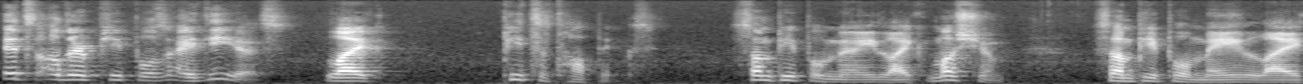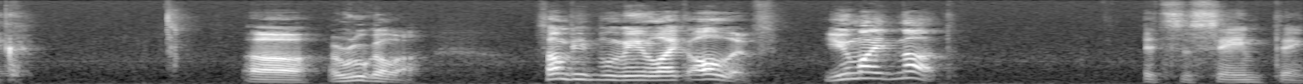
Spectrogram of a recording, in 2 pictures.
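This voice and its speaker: A man with a strong Korean accent, his tone bright and sharp, at a moderate pace with very wide pitch swings, big swings in loudness and long, frequent pauses. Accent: Korean, thick. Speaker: life coach. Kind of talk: livestream advice talk. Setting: livestream. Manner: casual, with fillers.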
